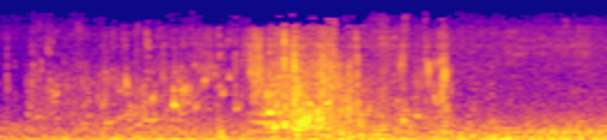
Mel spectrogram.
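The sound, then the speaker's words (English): Two reporters paddle a canoe across a lake in northern Michigan on a late September morning: gentle splashes and water swishing, with a fuller stroke swelling in the middle before easing back to soft lapping. No one speaks. “are canoeing through a lake in northern Michigan.”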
